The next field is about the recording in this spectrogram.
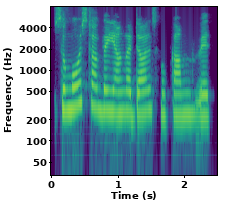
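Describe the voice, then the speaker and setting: A woman's voice: high-pitched, steady tone, moderate pace, a bit bright, no room sound. A woman with an Indian accent hosting a talk show, explaining at length in an emphatic way, with repeated phrases and lists. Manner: emphatic, repetitive listing. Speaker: host.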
